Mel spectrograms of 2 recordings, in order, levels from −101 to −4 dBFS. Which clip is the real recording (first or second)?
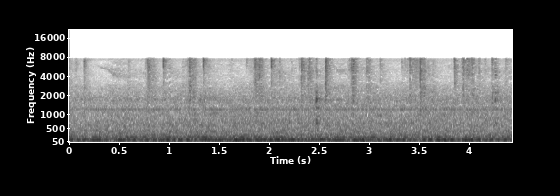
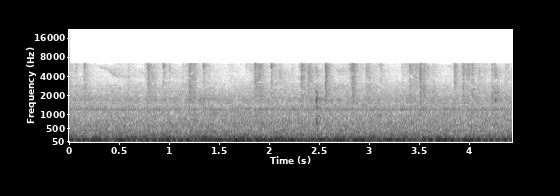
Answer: first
